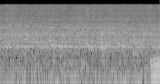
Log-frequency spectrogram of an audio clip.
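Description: Lush Rocket Science bath bomb fizzing as it dissolves in a tub of hot bathwater, a steady sizzling hiss.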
